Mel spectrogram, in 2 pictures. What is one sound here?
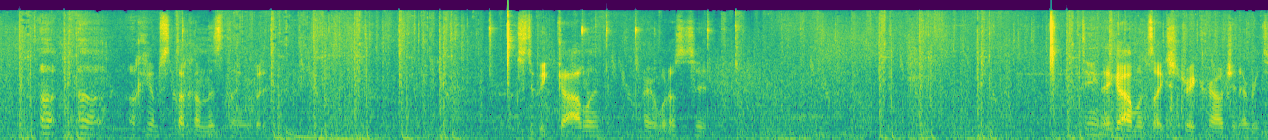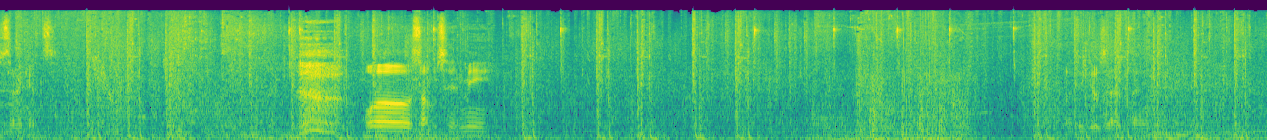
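Rapid gunfire rattles and pops.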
